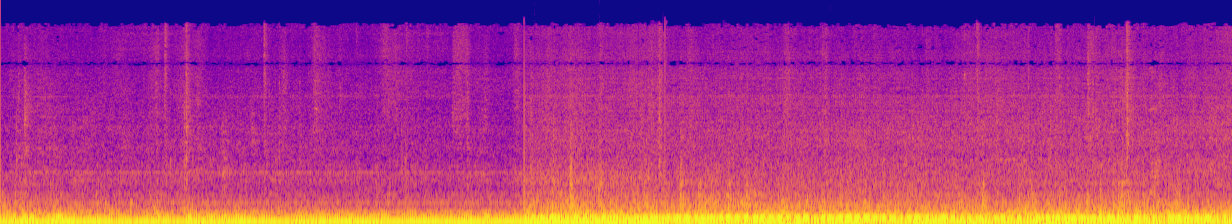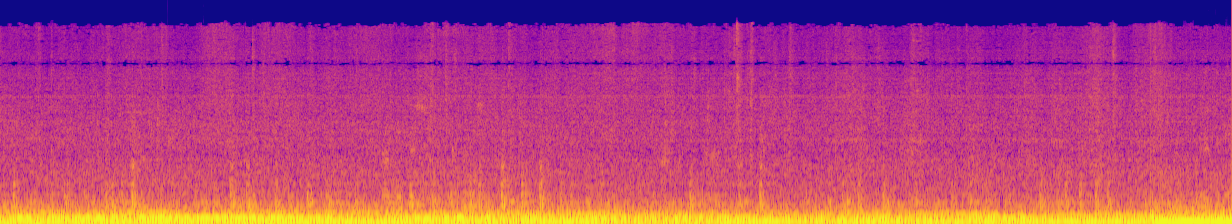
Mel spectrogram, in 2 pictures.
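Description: Running noise of an Intercity passenger coach heard from inside: a steady low rumble of wheels on rails, growing louder and rougher about five seconds in.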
